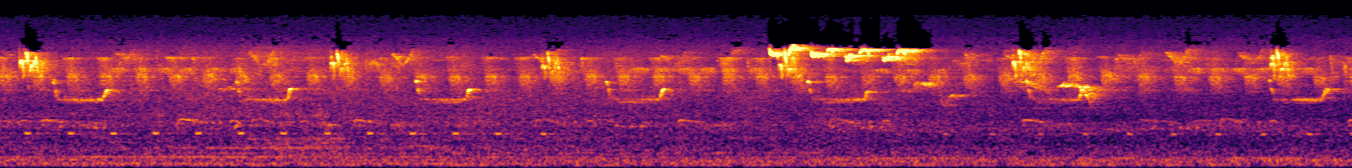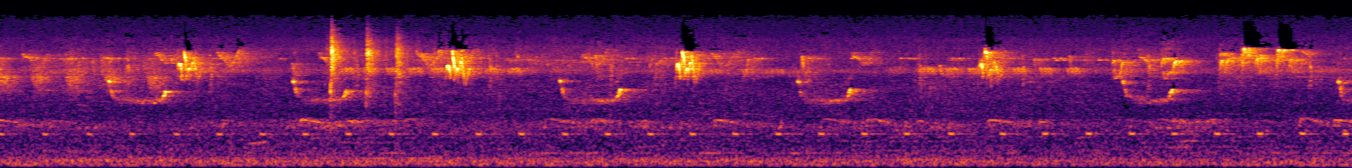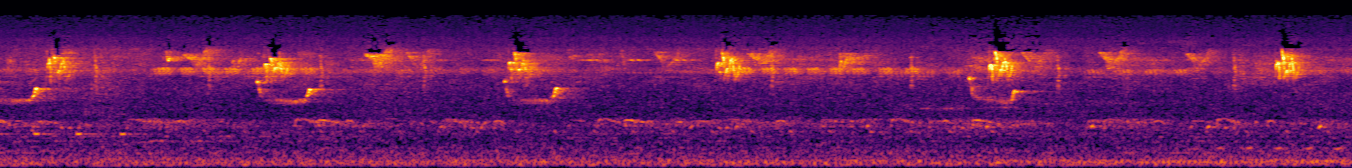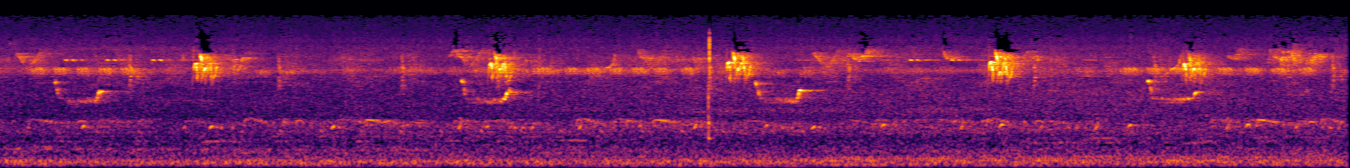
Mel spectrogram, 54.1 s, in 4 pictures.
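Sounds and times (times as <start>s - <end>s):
forest birds calling: 0.0s - 54.0s.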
